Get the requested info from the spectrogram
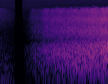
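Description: A moment of dead silence between tracks, then a rushing ocean-surf sound fades in and grows steadily louder.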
